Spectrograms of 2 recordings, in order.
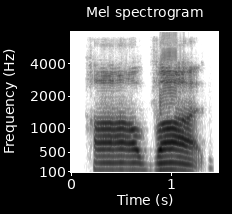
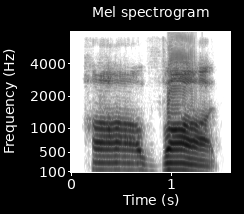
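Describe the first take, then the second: First: Harvard repeated loud and slow, havad; Hebrew word. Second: Harvard said loud and slow with a falling tune, hava; Hebrew word. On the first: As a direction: repeat Harvard clearly for learners to copy. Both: Shown as a demonstration. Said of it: "the first word is to perish".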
